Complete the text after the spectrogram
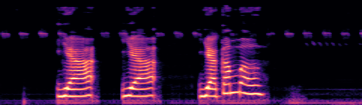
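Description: A young woman speaks into a phone in short, high phrases.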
